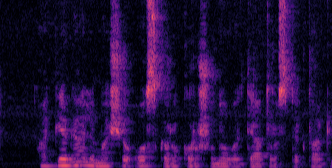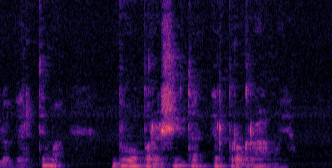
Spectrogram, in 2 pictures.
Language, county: Lithuanian, Vilnius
